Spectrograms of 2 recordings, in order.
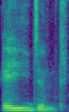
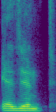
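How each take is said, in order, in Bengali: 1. প্রথম স্বরধ্বনিটি একটি 'ay' শব্দ। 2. প্রথম স্বরধ্বনিটি একটি ছোট 'e' শব্দ। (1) "এবার পড়বেন এইজেন্ট" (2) "এটা আপনি পড়তেন আগে এজেন্ট"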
